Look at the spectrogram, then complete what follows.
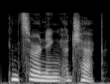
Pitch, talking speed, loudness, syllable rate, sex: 185 Hz, 165 wpm, -16 LUFS, 6.4 syllables/s, female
